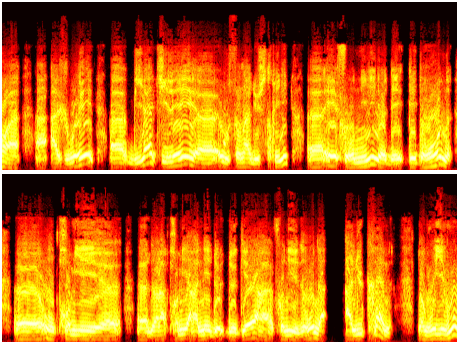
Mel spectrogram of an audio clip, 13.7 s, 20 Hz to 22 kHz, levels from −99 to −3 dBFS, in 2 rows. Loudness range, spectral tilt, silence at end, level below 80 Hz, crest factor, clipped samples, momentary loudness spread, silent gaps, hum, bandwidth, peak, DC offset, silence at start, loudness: 1 LU; -4 dB/octave; 0 s; -60 dBFS; 8 dB; under 0.1%; 5 LU; none; none; 8.2 kHz; -2 dBFS; under 0.1%; 0 s; -11 LUFS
